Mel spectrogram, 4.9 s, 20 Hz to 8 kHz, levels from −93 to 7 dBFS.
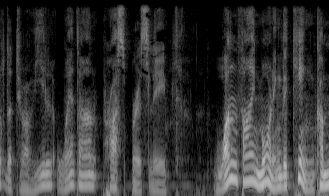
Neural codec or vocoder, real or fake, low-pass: none; real; 7.2 kHz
